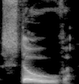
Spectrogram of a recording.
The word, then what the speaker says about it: stove: Our first word is stove, making the long O sound.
